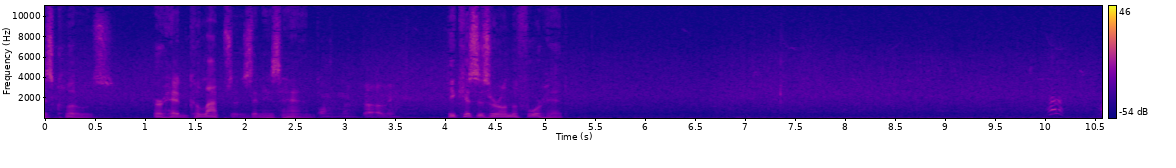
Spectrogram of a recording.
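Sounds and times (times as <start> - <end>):
speech: 0.0 - 5.4
hiss: 0.0 - 10.5
shepherd boy's dog barking on a hill: 10.0 - 10.5.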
